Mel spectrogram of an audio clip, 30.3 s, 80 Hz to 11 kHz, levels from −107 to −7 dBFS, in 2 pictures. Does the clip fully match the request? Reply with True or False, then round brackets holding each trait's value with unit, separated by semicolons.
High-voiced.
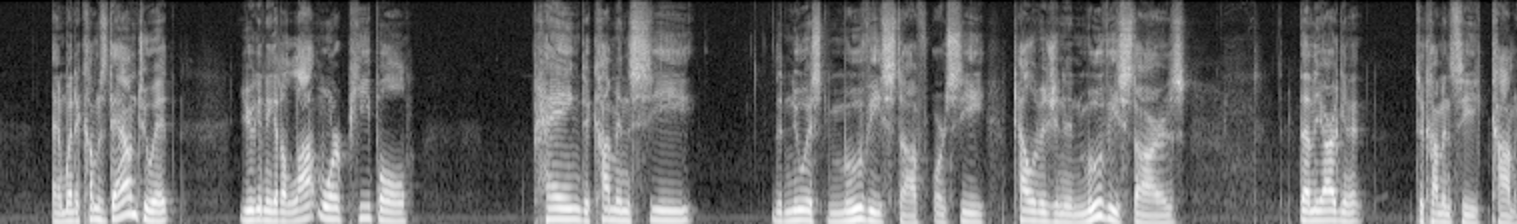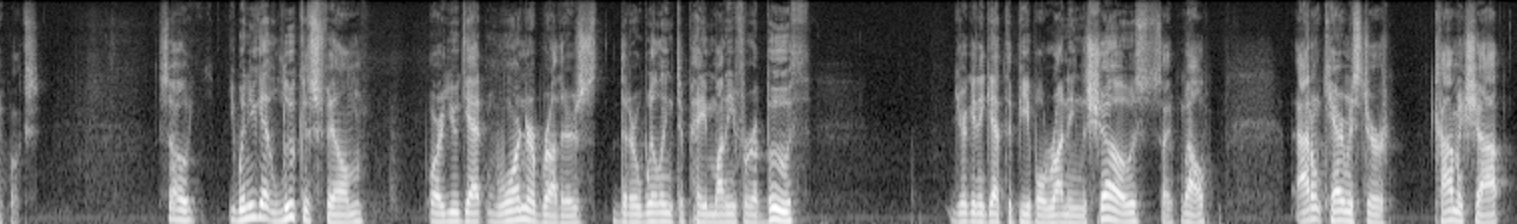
False (130 Hz)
